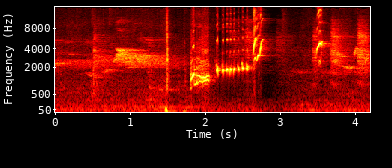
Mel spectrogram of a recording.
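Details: Stimulated white-rumped shama (Copsychus malabaricus) singing persistently and continuously while flicking its tail on the perch: a varied phrase of many unusual voices, with rapid bright repeated notes, rising whistles and harsh squawky notes, and a sharp click partway through.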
